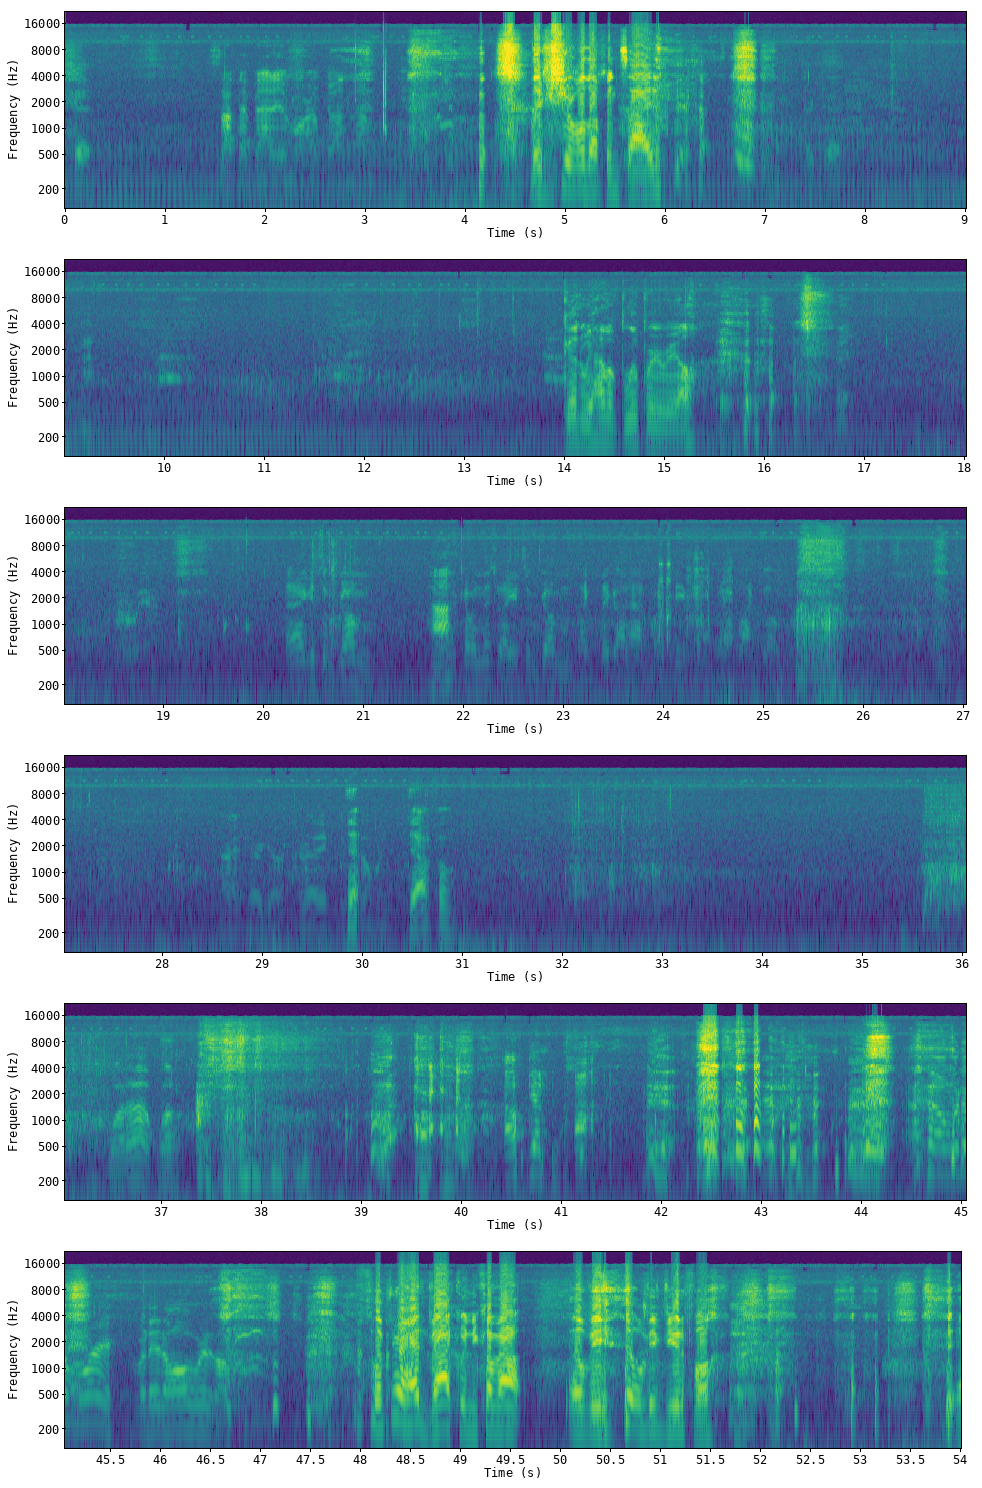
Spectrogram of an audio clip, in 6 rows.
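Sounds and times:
motor humming: 0.0 - 30.6
faint lapping water: 2.3 - 14.3, 18.0 - 21.6, 25.2 - 29.7, 31.9 - 33.7, 35.5 - 45.5
wind rumbling on microphone: 6.4 - 13.9, 17.3 - 21.6, 24.2 - 36.5, 52.1 - 54.0
rushing splash of water: 35.6 - 36.6.

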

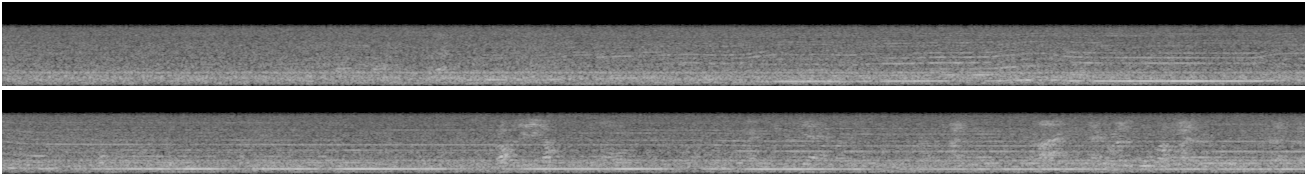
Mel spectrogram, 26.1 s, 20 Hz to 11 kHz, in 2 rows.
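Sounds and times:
mechanical hum: 0.0 - 26.0
forklift motor whining: 5.4 - 26.0.

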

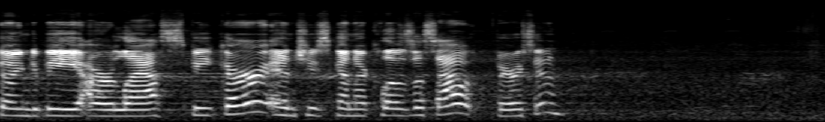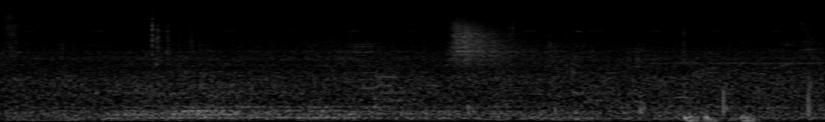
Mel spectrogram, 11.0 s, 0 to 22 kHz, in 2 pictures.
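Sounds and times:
passing road vehicle rumble: 5.3 - 11.0.

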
